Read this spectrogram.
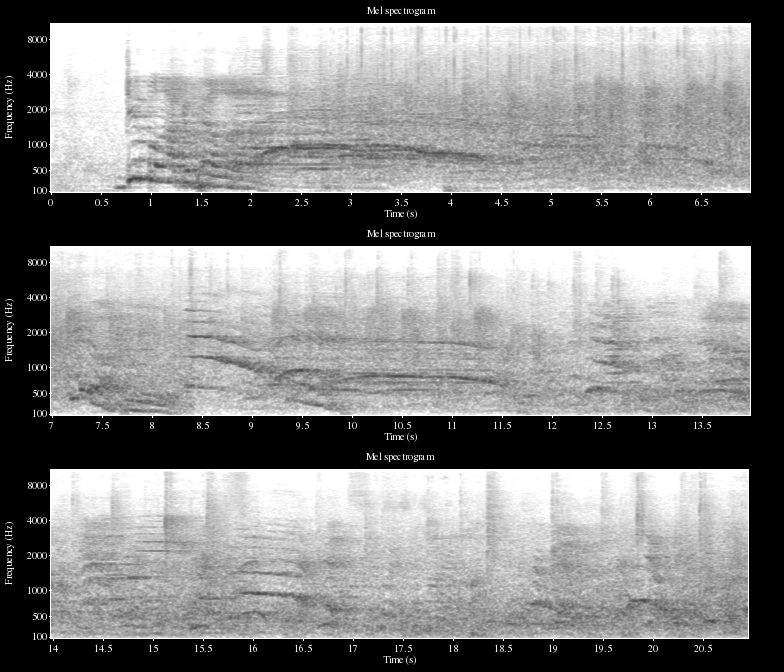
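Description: A group of people clap.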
